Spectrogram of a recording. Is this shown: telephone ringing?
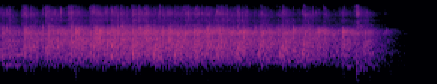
no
